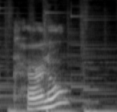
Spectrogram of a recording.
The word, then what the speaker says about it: colonel: Exactly where is the R in colonial? Why should we say colonel when there's no R?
